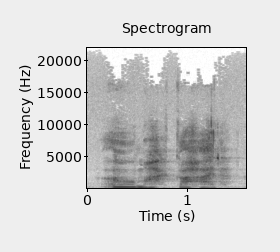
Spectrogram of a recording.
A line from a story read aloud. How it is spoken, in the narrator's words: I whisper one more time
